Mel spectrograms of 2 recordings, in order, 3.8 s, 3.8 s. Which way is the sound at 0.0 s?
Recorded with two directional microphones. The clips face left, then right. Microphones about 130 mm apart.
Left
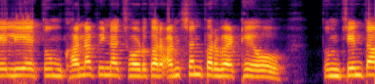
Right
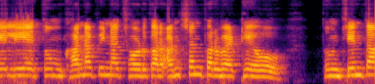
50° left (ahead or behind).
